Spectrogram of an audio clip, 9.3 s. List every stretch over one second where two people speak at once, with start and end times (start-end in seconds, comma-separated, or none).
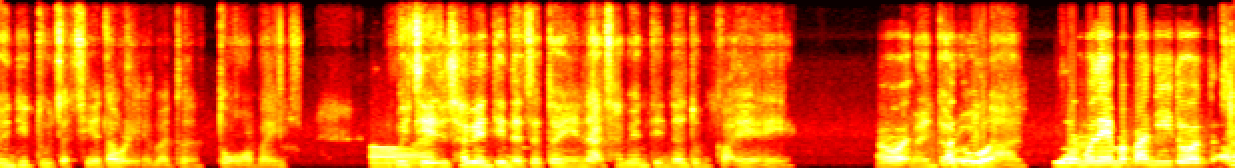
none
